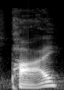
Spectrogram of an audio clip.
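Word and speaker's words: π: This is pi, p, pay, but p, p, p.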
